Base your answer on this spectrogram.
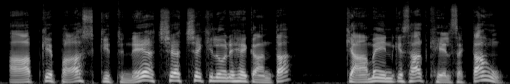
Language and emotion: Urdu, happy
